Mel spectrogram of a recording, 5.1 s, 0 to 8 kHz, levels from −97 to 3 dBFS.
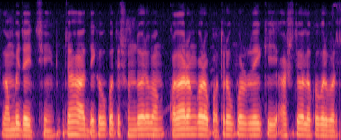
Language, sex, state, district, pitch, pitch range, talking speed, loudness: Odia, male, Odisha, Malkangiri, 125 Hz, 115-130 Hz, 210 wpm, -16 LUFS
